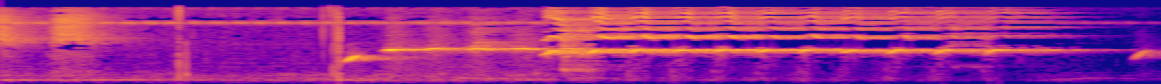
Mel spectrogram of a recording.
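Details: Red-breasted parakeet singing vigorously at night: a short rising note, then a long, steady, clear whistle held for about three and a half seconds with faint wavering, ending with a brief upward slur; quiet room otherwise.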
